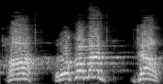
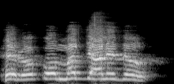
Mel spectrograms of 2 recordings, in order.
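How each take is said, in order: First: "रोको मत" held together, pause, then "जाओ"; group मत with रोको, break, then a separate जाओ; pause after मत. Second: Drawn-out "रोको", then "मत जाने दो" as one phrase; pause after रोको. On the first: Father twists the daughter's message to send him off, pause after मत. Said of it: "बाप अर्थ लगा रहा है". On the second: Daughter pleads to have him stopped, pause after रोको. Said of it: "वो बेचारी पेट रही है". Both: Acted.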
